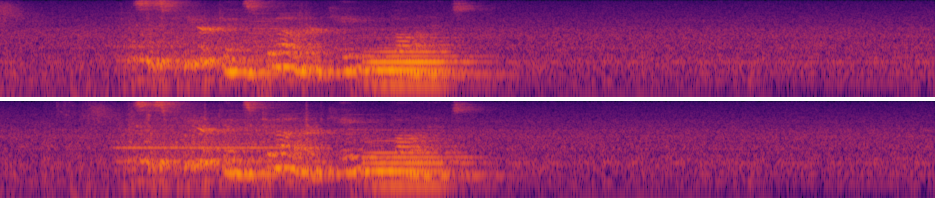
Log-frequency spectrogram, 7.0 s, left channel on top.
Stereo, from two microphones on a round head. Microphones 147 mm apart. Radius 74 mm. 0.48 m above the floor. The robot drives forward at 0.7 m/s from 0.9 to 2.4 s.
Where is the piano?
20° right (ahead or behind), 3 m.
